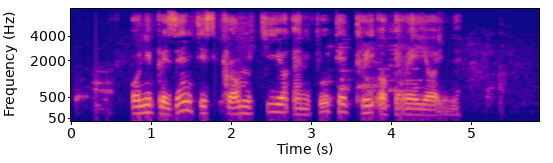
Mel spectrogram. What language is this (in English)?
Esperanto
